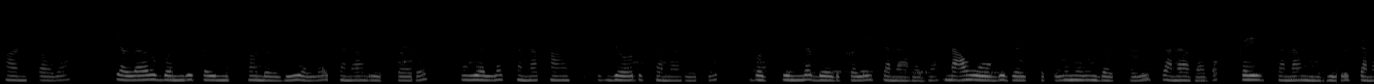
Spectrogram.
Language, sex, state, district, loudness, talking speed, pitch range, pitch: Kannada, female, Karnataka, Chamarajanagar, -51 LUFS, 115 wpm, 185-205 Hz, 195 Hz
